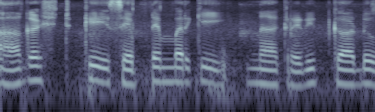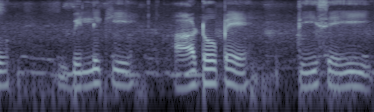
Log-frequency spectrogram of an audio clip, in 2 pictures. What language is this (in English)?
Telugu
